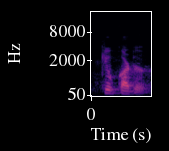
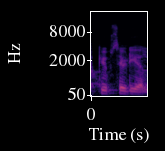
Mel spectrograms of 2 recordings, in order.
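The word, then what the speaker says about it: kubectl: the entire experience of queue cuddle or cube cereal whichever way you want to pronounce it so it is that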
